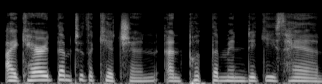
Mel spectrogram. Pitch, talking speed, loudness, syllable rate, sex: 170 Hz, 225 wpm, -20 LUFS, 4.9 syllables/s, female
